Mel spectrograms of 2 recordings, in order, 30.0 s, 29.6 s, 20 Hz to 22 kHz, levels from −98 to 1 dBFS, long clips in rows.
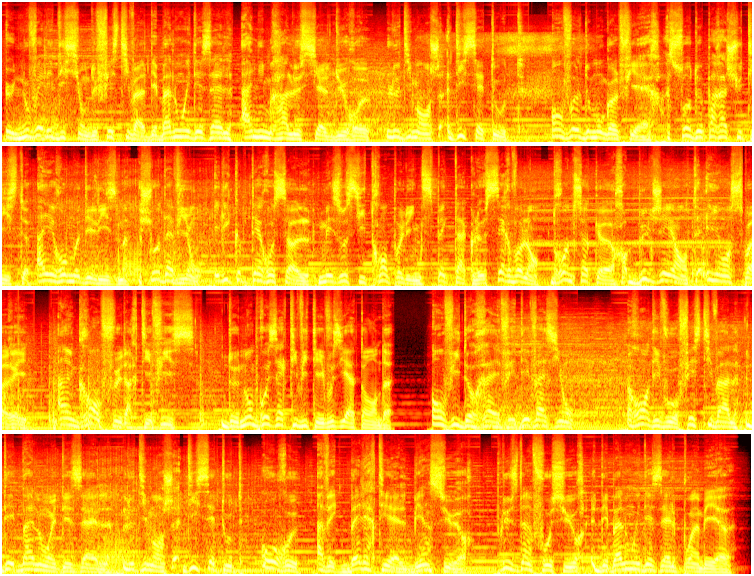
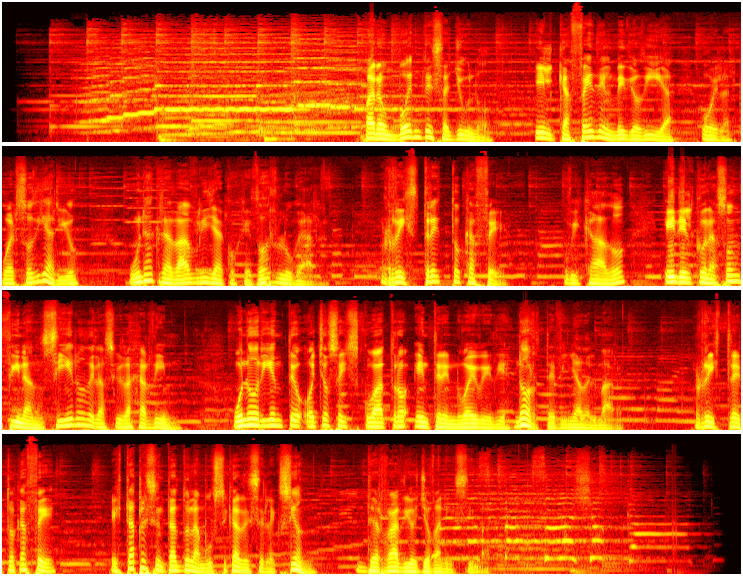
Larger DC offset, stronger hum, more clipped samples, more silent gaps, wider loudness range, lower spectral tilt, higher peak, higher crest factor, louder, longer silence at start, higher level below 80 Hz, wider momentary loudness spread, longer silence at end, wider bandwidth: neither; neither; first, 1% vs under 0.1%; neither; second, 1 LU vs 5 LU; second, -4 dB/octave vs -5.5 dB/octave; about the same, 0 dBFS vs 0 dBFS; second, 8 dB vs 18 dB; first, -7 LUFS vs -18 LUFS; second, 0 s vs 0.5 s; first, -24 dBFS vs -32 dBFS; second, 4 LU vs 16 LU; second, 0.15 s vs 0.55 s; first, over 20 kHz vs 16 kHz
